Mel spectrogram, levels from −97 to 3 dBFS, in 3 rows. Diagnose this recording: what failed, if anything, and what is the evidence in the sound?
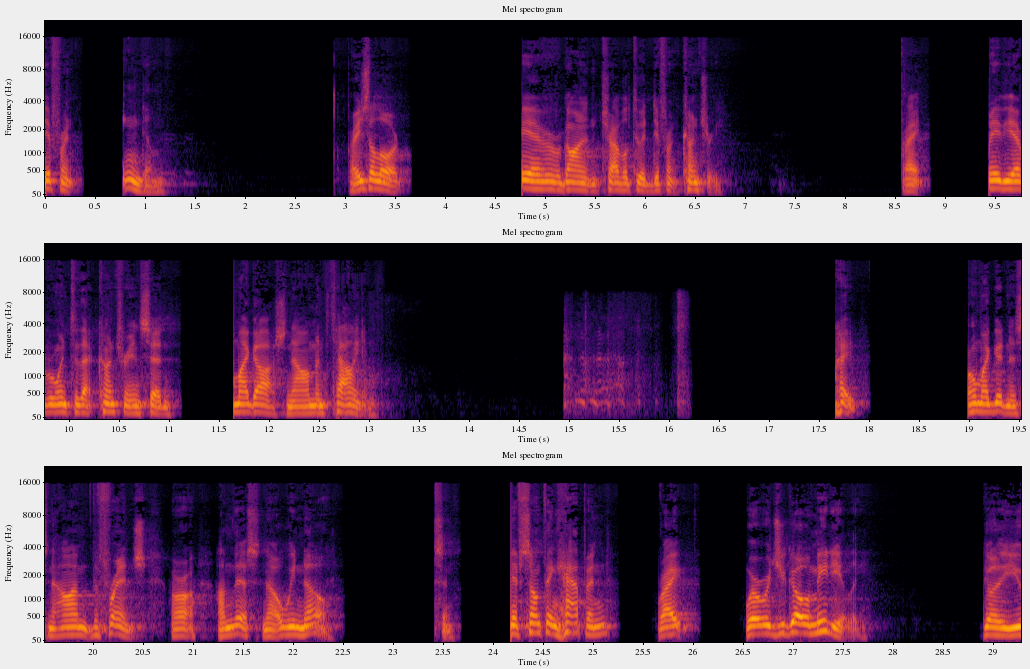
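Clipped start after a pause at 0.68, 4.67, 9.33, 11.55, 17.57, 18.89, 23.32 and 24.08 s: the playback device sleeps through silence and swallows roughly 90–110 ms of each onset while waking.

Call bitrate drop from 12.44 to 17.95 s: the network estimate fell, and the Opus encoder dropped from 32 to 12 kbps, narrowing bandwidth from 20 kHz to 8 kHz and sounding muffled and coarse.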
